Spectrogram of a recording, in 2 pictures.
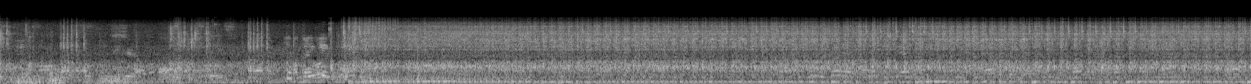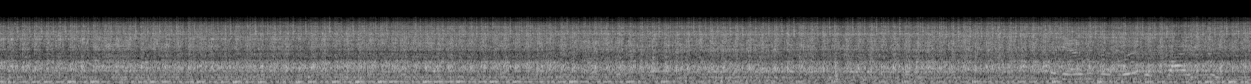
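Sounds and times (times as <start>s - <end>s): motorcycle kick start: 0.0s - 0.9s, 1.6s - 5.8s
motorcycle engine idling: 1.8s - 25.0s.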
